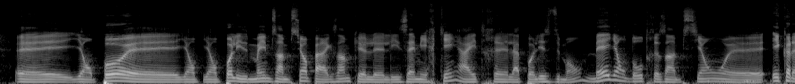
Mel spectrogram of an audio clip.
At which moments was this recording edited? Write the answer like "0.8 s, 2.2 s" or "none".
2.0 s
